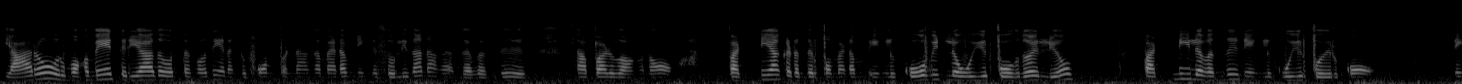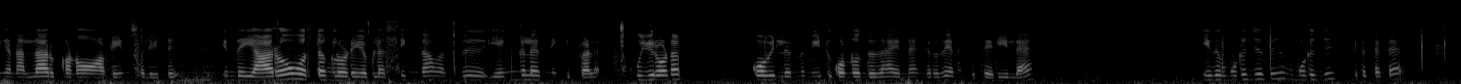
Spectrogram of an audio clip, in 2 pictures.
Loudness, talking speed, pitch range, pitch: -44 LUFS, 115 wpm, 175-205 Hz, 185 Hz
